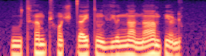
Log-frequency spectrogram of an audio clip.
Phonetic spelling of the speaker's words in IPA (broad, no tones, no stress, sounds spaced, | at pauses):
u tʰ ɐ̃ b ʈʰ ɔ̃ ʃ t̪ ɐ e̯ t ũ l vʲ o n ã n ãː b pʲ ɔ̃ ɖ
